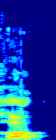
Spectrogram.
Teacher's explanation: जैसे आप बोलेंगे घ, आपका कंठ से आवाज निकलेगा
